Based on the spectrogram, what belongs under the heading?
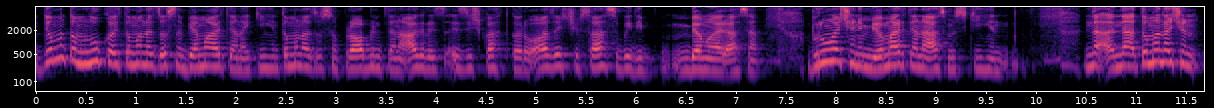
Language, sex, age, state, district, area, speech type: Kashmiri, female, 30-45, Jammu and Kashmir, Bandipora, rural, spontaneous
